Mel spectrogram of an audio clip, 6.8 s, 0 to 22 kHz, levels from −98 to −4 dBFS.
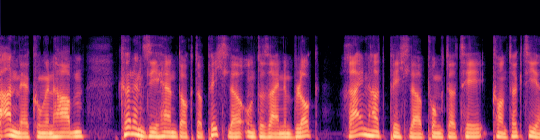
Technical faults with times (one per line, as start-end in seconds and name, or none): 1.73-1.82 VoIP packet loss concealed by the speech codec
